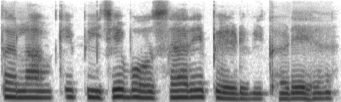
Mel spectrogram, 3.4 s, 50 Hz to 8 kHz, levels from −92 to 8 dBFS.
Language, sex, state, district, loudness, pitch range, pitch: Hindi, female, Uttar Pradesh, Saharanpur, -14 LUFS, 160-200 Hz, 185 Hz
